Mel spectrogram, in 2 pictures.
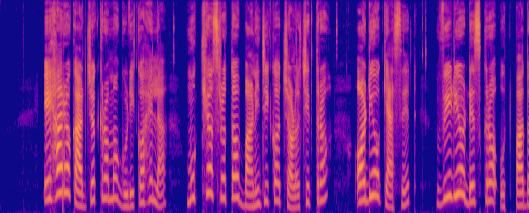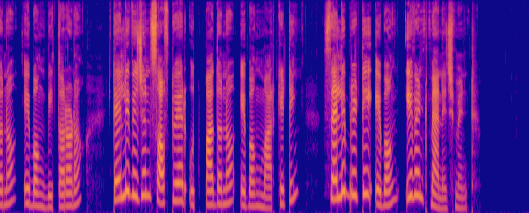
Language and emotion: Odia, neutral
